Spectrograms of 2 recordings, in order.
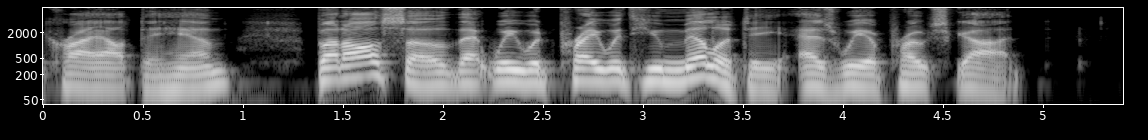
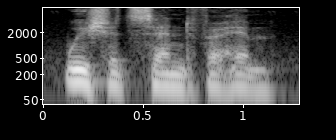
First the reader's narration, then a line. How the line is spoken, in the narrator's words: Mary whispered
